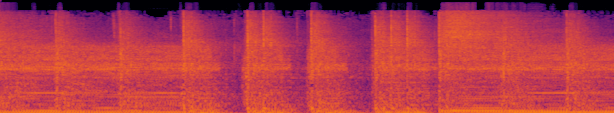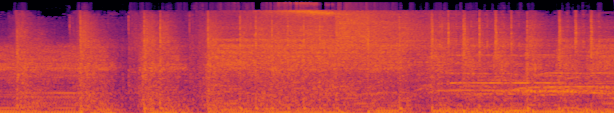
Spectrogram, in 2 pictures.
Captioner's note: crowd cheering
